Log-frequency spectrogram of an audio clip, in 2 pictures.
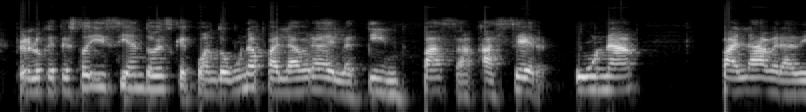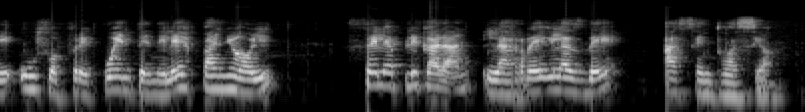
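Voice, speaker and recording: A woman's voice: on the low side, dull audio. A woman teaching a recorded spelling lesson, stressing points by repeating key words.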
